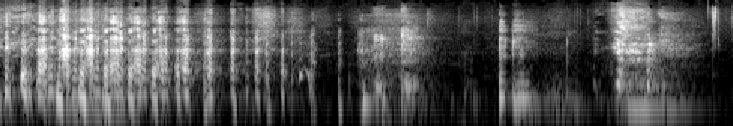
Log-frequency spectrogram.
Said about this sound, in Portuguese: Todo mundo já tossiu, já?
